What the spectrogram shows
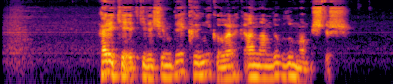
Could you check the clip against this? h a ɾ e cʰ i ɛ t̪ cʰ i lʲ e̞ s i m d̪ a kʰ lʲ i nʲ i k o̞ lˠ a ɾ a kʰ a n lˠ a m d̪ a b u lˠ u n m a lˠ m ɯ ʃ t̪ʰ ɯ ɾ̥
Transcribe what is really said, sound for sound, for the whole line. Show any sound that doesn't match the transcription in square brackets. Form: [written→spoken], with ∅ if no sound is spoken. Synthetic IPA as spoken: h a ɾ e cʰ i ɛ t̪ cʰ i lʲ e̞ [s→ʃ] i m d̪ [a→ɛ] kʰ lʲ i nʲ i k o̞ lˠ a ɾ a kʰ a n lˠ a m d̪ a b u lˠ u n m a [lˠ→∅] m ɯ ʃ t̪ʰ ɯ ɾ̥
